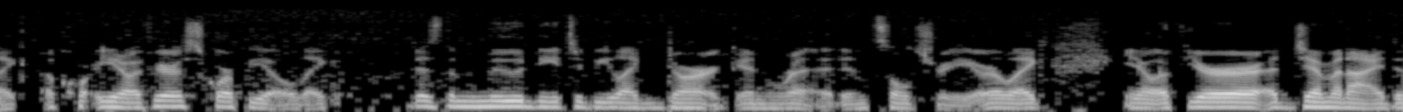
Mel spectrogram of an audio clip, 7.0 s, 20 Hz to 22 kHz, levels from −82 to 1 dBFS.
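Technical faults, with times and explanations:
Throughout: overdone noise removal. Noise reduction set too strong pulls frequency bands near its noise estimate far down, taking quiet speech detail with them, so the background drops and breaks up into twinkling specks. On a spectrogram, scattered isolated dots sit in otherwise blank gaps.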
